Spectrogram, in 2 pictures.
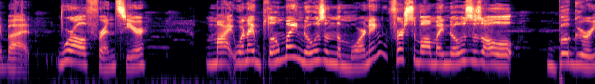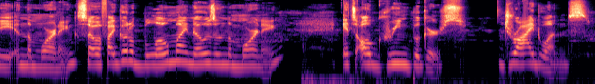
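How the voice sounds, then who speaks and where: A young woman hosts a livestream from home, rambling easily as she answers comments from her chat. Her voice sits a little high and sounds slightly stuffy from a lingering cold. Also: a bit bright. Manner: chatty, rambling, talks straight to chat viewers. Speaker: livestream host. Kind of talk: casual chat reading viewer comments.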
